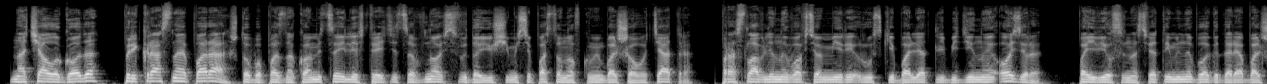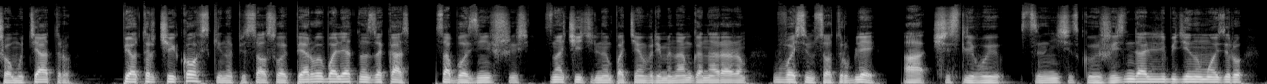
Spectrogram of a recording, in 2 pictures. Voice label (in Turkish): RUSÇA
